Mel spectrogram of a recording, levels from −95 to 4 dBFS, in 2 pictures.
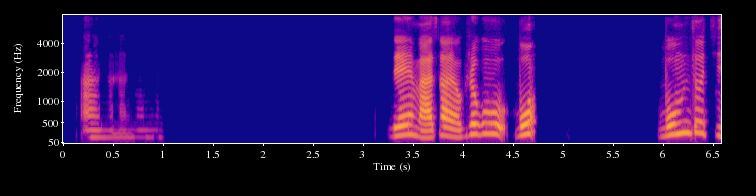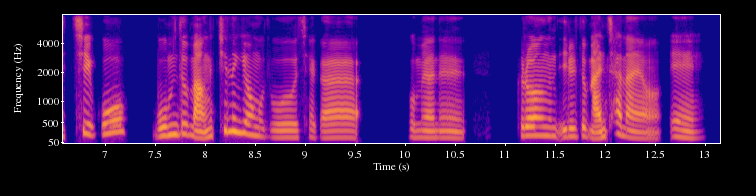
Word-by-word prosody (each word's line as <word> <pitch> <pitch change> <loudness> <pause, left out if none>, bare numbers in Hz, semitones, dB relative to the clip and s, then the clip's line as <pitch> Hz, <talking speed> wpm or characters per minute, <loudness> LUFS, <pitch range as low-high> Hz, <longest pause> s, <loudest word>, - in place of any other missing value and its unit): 아. 80 0 -9 2.9
네 210 +4 +4
맞아요. 170 0 +4
그리고 235 +2 +1
모 225 +5 +6 1.2
몸도 250 +8 +1
지치고 240 +6 -3 0.2
몸도 225 +6 -1
망치는 250 - +3
경우도 160 -9 -3
제가 155 -1 -3 0.5
보면은 155 -3 -5 0.5
그런 205 -1 +1
일도 185 +2 -2
많잖아요. 145 -1 +1
예. 155 -4 -6
185 Hz, 165 characters per minute, -23 LUFS, 155-230 Hz, 2.9 s, 모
